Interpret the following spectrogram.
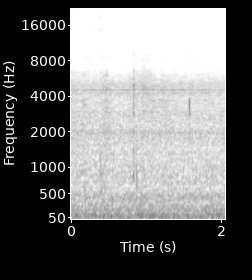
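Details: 2012 Dodge Charger 3.6 V6 at idle, uneven lumpy beat from bank 2 cylinder 2 misfire despite new ignition coils and pigtail; scanner shows cylinder 2 misfire counts; cause found to be burned intake valves.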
